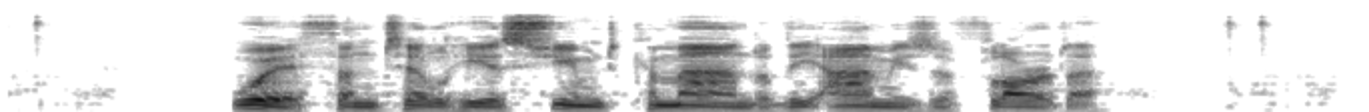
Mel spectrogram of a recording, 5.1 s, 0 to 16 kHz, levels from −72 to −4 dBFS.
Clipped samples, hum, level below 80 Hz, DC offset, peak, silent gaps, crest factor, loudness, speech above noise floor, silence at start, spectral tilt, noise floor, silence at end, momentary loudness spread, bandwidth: under 0.1%; none; -60 dBFS; under 0.1%; -2 dBFS; none; 20 dB; -20 LUFS; 44 dB; 0.9 s; -2.5 dB/octave; -65 dBFS; 0.4 s; 9 LU; 9.6 kHz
